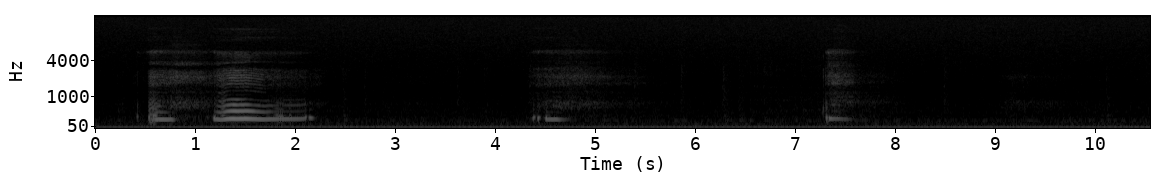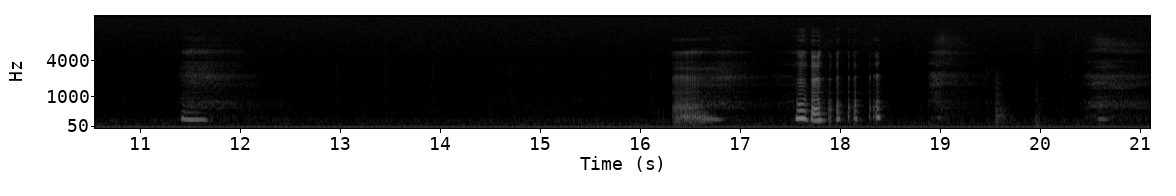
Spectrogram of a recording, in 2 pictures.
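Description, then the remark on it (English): Heavy breathing into the microphone: a series of deep, audible breaths and soft voiced sighs at irregular intervals, separated by quiet pauses, with a quicker cluster of breaths near the end. “Okay, you're probably sick of hearing me breathing, so I'm gonna stop recording now.”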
